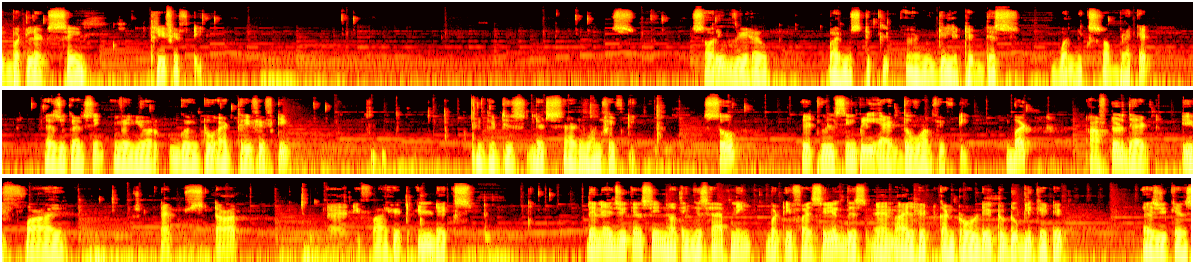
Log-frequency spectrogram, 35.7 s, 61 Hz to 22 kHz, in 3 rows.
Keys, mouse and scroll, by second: 5.7 click, 9.4 ], 10.9 click, 17.6 space, 19.2 click, 22.0 click, 25.5 shift+8, 26.5-27.4 typing, 27.8 Return, 29.2 click, 31.9 click, 34.0 ctrl+d.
